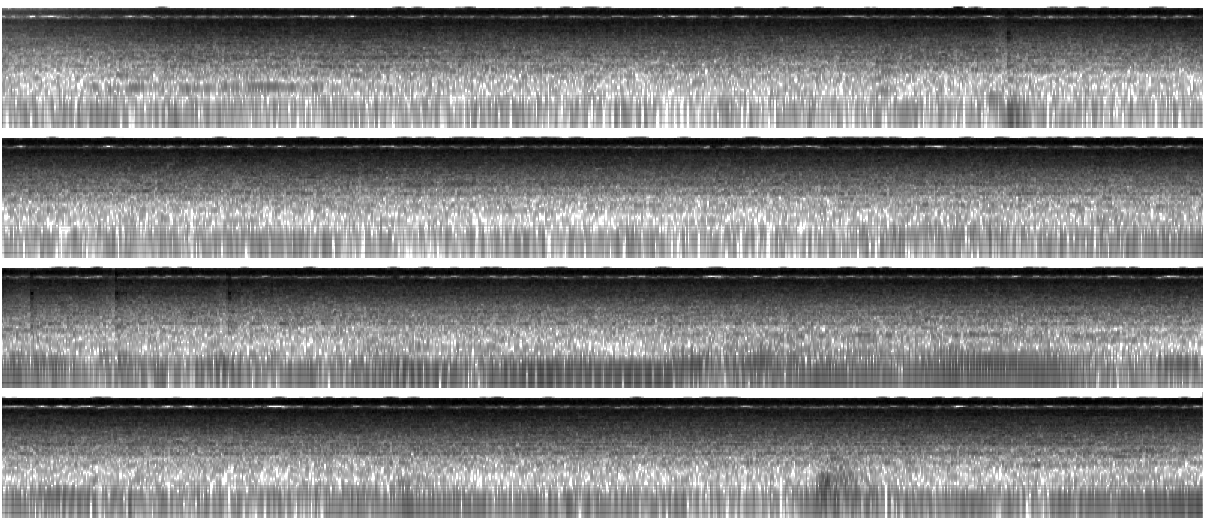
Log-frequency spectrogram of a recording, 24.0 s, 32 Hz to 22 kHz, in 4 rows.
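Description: Steam iron fed by a 22-litre stainless-steel electric steam boiler, releasing a continuous jet of steam from its soleplate at full pressure. It makes a loud, steady hiss that builds over the first second.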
